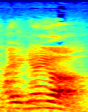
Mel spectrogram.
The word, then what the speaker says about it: Aeaea: It's pronounced Ayaya.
